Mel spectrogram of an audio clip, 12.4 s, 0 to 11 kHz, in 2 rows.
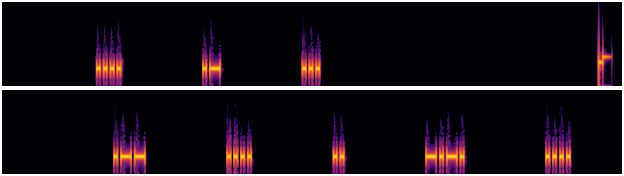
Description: Morse code, heard as a keyed tone, about 36 wpm, spaced as for 10 wpm, 700 Hz. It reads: HAS WHICH
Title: 8x Character Spacing - Top 100 Words - 35wpm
